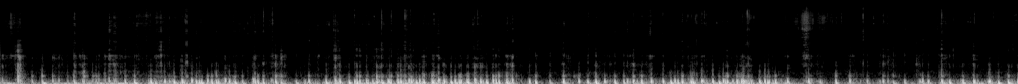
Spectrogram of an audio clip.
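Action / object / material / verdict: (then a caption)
tap / foam kitchen sponge / foam / none. Long nails rapidly tap and scratch the side and faces of a round, avocado-shaped foam kitchen sponge held sideways in the hands. The result is a dense, continuous patter of soft, muffled low thuds with almost no ring, and faint bright scratchy ticks over the top.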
